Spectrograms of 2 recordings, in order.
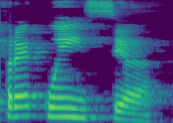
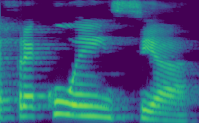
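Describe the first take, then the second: First: "frequência" slowly, with kwen as one syllable; unstressed U in frequência. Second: "frequência" with a separate, drawn-out CU, fre-CU-en-cia; stressed U in frequência. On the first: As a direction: glide the U of "frequência" lightly into the E. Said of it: "nesse caso você tem uma sílaba átona". ("frequência" com o U átono, fre-QUÊN-cia) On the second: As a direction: lean slowly on the U of "frequência". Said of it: "não é frequência". ("frequência" com o U tônico, separado do E) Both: Shown as a demonstration.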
